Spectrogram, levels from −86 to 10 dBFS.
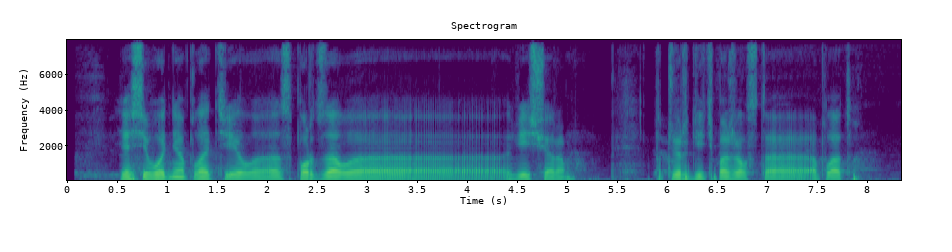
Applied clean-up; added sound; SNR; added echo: none; none; none; none.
